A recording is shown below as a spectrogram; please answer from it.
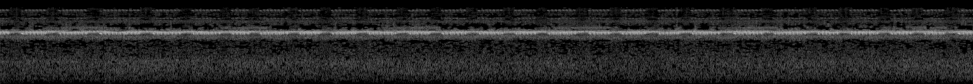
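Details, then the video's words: Insect chorus offered as calming nature sound for study or sleep: a steady high-pitched pulsing trill, rapid chirps repeated about two to three per second without pause, faint higher harmonics above, no other sounds. "Nature Sound of nature sounds scenery L · insect"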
